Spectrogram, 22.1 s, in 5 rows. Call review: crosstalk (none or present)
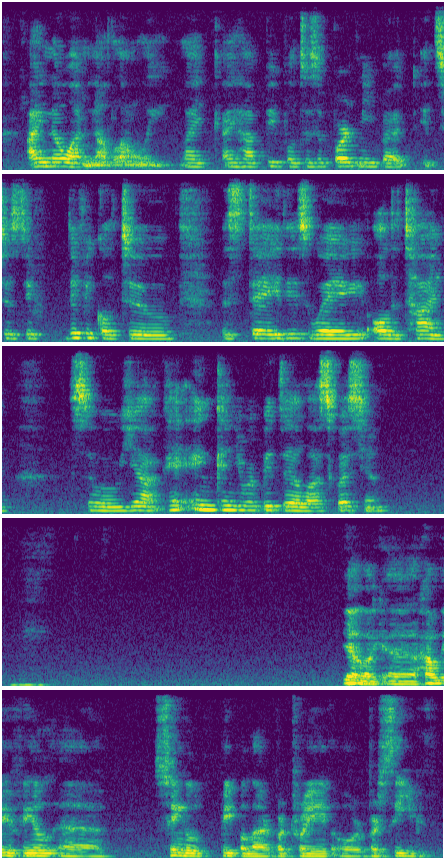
none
